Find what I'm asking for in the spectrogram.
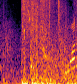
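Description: Gunfire in the video game Fortnite breaks out as a sudden loud burst of rapid overlapping shots, continuing as a dense, close fusillade to the end, with a voice speaking over it.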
